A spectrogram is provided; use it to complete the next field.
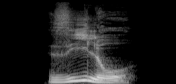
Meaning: silo
- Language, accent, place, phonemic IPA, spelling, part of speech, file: German, Germany, Berlin, /ˈziːlo/, Silo, noun, De-Silo.ogg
